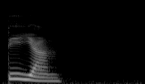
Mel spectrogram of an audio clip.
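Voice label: "тіян", Komi, female; audio dict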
